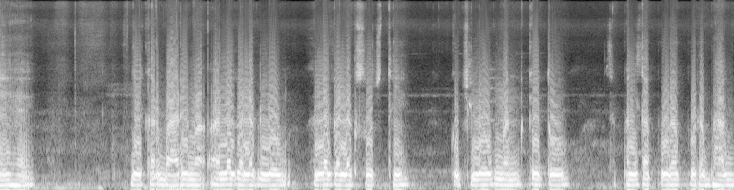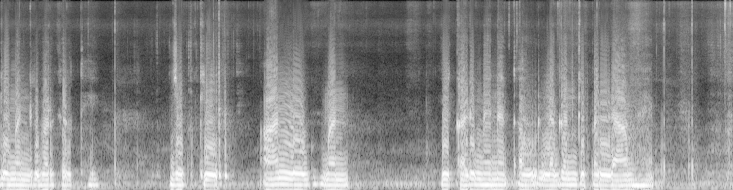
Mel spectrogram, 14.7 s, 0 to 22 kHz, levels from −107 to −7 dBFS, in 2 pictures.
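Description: Speech runs through heavy hard clipping from start to finish. The signal is driven about 24 dB past what the stage can pass, so nearly a third of the samples hit the ceiling and are sliced flat. Every loud syllable turns into harsh fuzz. On a waveform the peaks sit as a solid block cut flat at one level. A spectrogram shows dense harmonic smearing reaching far up toward the top of the spectrum.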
